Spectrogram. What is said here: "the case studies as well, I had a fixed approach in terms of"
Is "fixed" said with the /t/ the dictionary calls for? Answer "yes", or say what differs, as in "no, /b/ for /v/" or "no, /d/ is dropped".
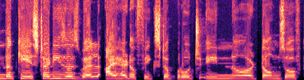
yes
